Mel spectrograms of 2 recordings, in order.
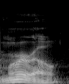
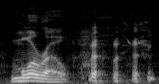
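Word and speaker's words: Murrow: I mean, of all the people with the possible exception of Edward Ar Muro. Yeah. Who people I heard called Edward Ar Morrow or Maro. I'm like, no.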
